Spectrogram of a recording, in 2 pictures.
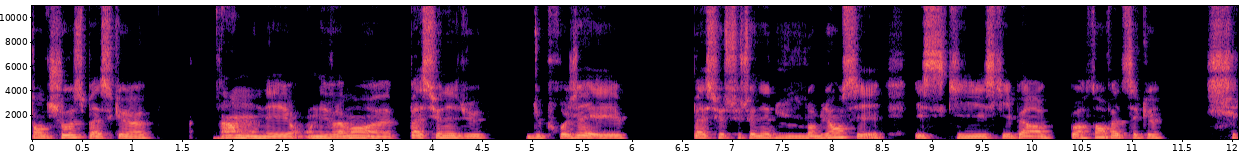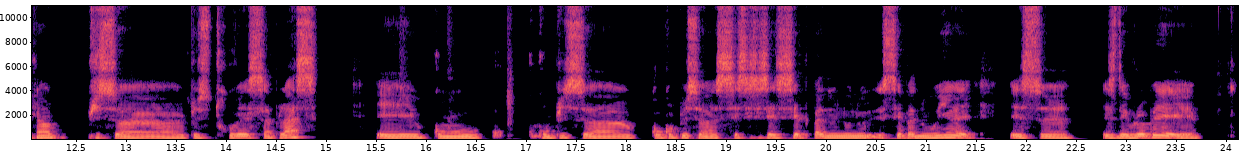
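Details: Stuttering in an adult man who stutters, speaking French.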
